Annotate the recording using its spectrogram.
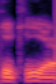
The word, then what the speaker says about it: IKEA: I think IKEA are like the best. Notice as well, I'm pronouncing it the Swedish way, like I do with Acne. IKEA.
